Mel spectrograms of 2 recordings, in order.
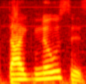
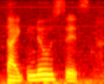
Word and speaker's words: diagnosis: The word is diagnosis. But I see that at the end. I think in your final stage, you finally got the pronunciation correctly. It's diagnosis and not whatever you were saying before.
